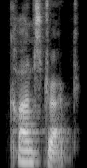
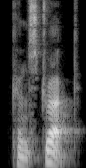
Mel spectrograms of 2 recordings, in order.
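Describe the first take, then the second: First: "construct" as the noun CON-struct; stress on first syllable. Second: "Construct" as the verb con-STRUCT; stress on second syllable. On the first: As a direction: CON high, then falling in "construct". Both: Shown as a demonstration. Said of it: "Notice the stress changes in the same way".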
